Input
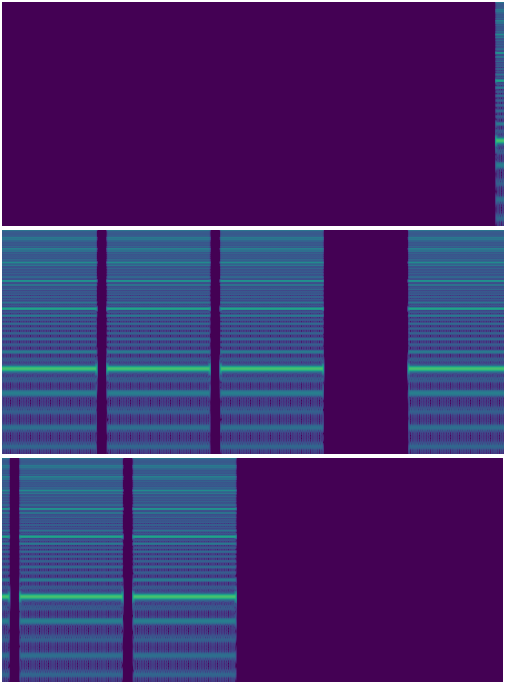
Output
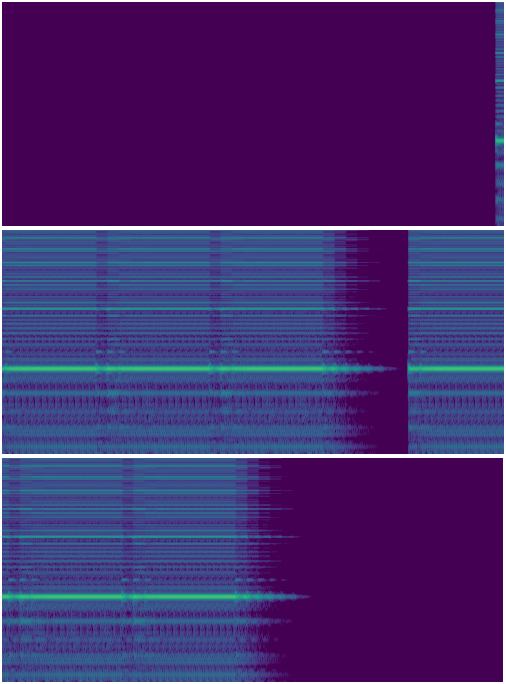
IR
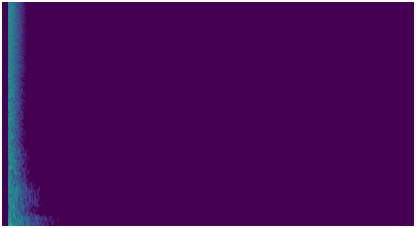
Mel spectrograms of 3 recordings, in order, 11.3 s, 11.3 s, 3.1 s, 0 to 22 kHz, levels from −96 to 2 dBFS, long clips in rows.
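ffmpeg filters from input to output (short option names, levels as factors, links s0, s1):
-filter_complex "[0:a]aecho=1:1:86|172|258|344|430:0.562|0.231|0.0945|0.0388|0.0159,asplit=2[s0][s1];[1:a]atrim=start_sample=2205,asetrate=25578,aresample=44100,lowpass=3800[s2];[s1][s2]afir=irnorm=-1:irlink=0,volume=0.473[s3];[s0][s3]amix=inputs=2:normalize=0,volume=0.562"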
